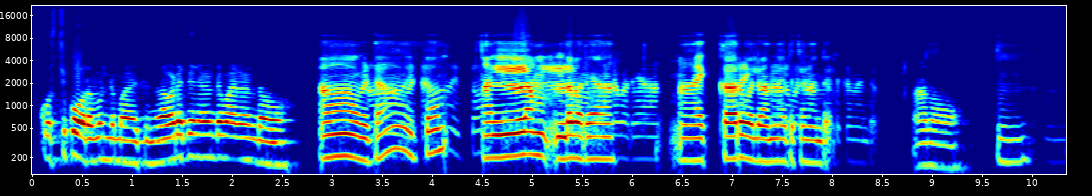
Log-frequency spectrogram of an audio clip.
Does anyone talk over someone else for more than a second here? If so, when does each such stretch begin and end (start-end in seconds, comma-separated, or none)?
none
